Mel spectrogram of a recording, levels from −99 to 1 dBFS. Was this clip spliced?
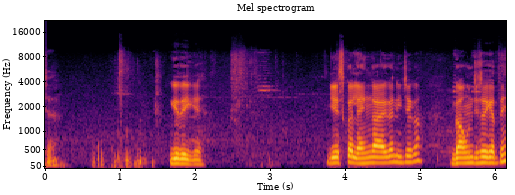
yes; 1 cut; at 1.5 s

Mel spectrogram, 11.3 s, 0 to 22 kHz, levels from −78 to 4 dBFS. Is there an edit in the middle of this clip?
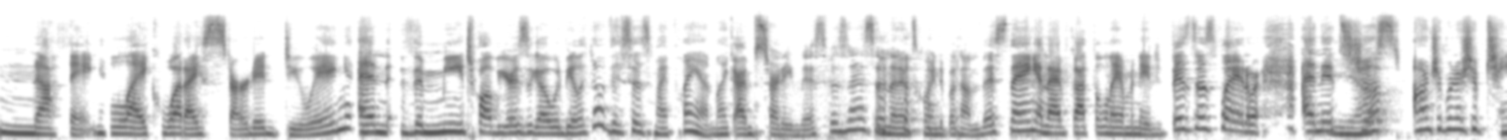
yes; 3 cuts; at 0.8 s, 2.6 s, 10.5 s

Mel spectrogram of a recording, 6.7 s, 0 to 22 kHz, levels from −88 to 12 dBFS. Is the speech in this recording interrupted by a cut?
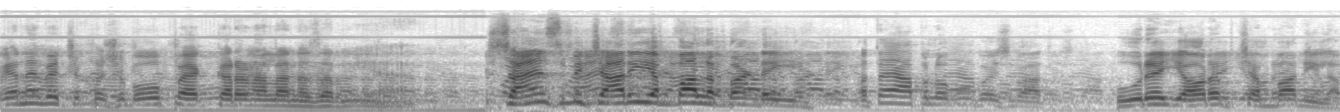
yes; 3 cuts; at 2.4 s, 4.3 s, 5.4 s

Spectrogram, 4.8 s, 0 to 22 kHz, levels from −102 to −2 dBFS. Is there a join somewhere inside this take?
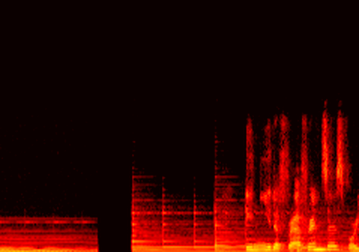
yes; 1 cut; at 1.3 s

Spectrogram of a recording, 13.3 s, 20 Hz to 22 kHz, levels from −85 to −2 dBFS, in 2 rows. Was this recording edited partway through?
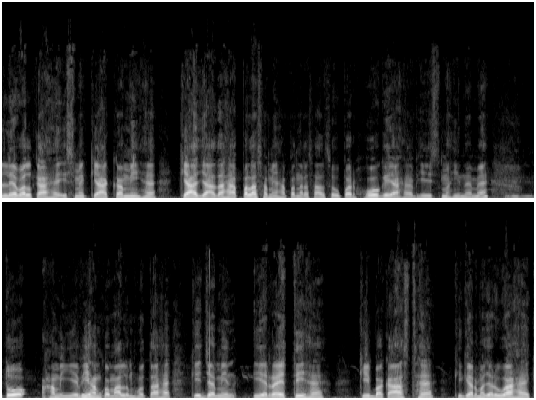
no; 0 cuts

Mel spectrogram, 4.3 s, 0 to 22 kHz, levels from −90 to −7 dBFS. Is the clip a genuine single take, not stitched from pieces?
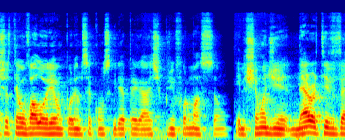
no; 1 cut; at 2.9 s

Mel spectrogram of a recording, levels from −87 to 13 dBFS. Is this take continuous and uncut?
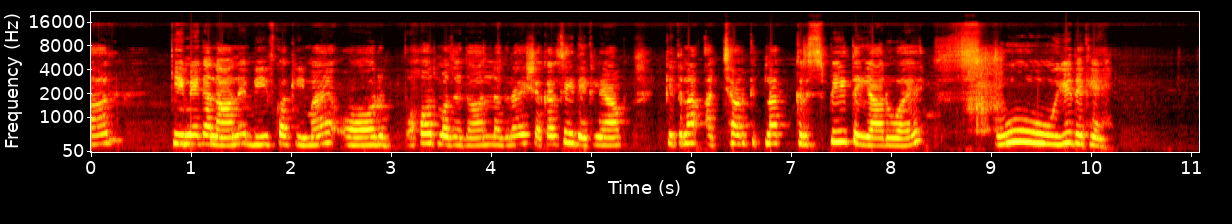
no; 1 cut; at 10.1 s

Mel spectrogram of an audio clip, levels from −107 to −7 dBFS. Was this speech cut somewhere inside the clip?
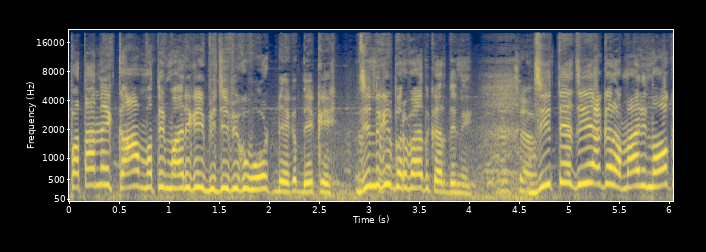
no; 0 cuts

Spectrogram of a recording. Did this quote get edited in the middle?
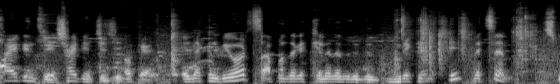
yes; 1 cut; at 1.6 s

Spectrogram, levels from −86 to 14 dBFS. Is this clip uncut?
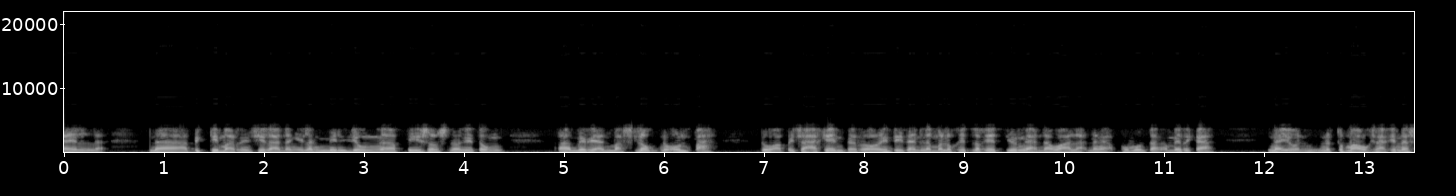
yes; 0 cuts

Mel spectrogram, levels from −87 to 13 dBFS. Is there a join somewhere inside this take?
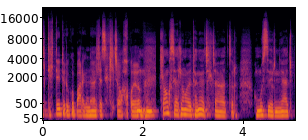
yes; 1 cut; at 2.3 s

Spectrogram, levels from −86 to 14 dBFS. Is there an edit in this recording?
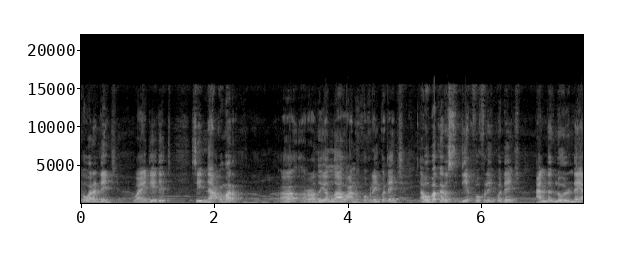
no; 0 cuts

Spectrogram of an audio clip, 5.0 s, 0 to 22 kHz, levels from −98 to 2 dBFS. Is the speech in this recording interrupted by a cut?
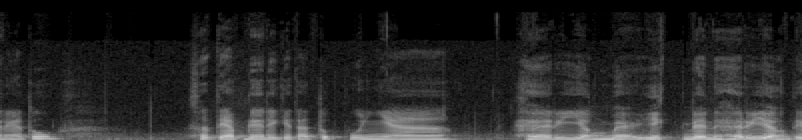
no; 0 cuts

